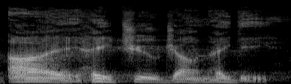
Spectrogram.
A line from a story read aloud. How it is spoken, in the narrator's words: She was hissing at me like a snake, said in a deep masculine voice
